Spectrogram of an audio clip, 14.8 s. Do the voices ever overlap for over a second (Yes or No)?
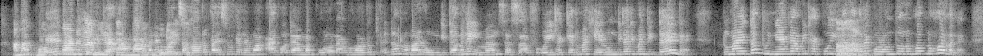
Yes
